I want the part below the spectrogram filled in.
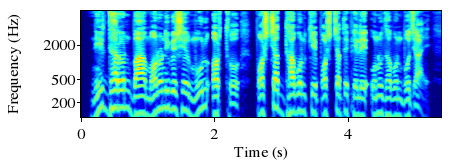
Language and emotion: Bengali, neutral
